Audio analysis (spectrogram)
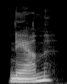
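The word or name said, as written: NÆRME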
